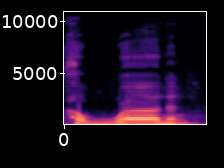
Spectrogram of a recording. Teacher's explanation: اگر آپ نرمی کے ساتھ پڑھیں گے خونن تو تشدید نہیں پڑھی جائے گی۔ خوانن، و الف مدہ ہے، ایک الف کی مقدار کے برابر کھینچ کر پڑھیں گے۔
